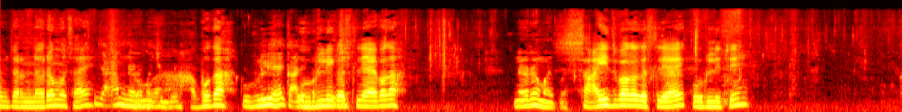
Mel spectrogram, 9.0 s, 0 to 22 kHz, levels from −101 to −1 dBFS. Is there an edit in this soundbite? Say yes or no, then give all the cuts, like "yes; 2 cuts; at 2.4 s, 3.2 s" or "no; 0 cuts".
no; 0 cuts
